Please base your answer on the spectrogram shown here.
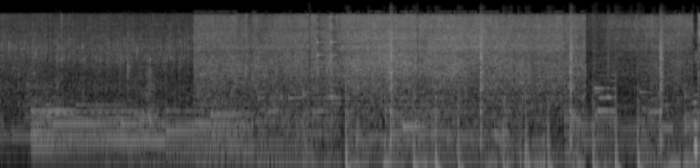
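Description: Potato and egg fry in Golden Terra oil, a steady close sizzle that swells partway through as food is added, followed by a run of rhythmic scraping and stirring taps.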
